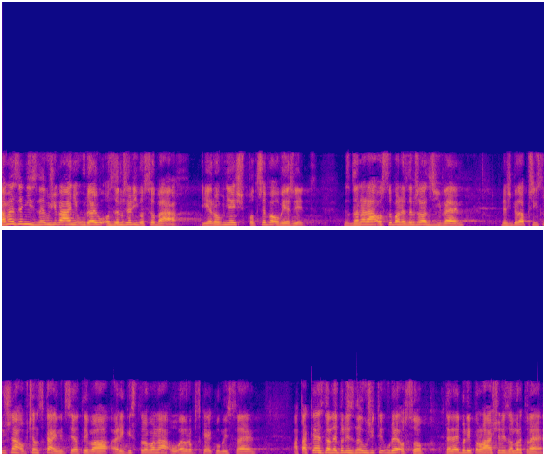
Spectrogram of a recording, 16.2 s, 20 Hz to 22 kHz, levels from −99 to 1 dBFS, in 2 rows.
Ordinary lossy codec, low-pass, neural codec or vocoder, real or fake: AAC, 48 kbps; 7.2 kHz; codec, 16 kHz, 4 kbps, FreqCodec, smaller model; fake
